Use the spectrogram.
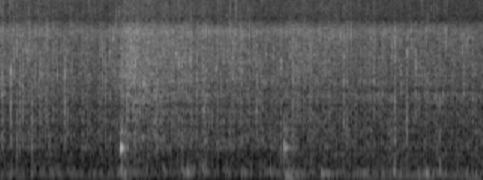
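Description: Cinnamon and cardamom fry with onion and coconut in hot oil, a steady close sizzle with occasional stirring scrapes and taps, no talking.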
